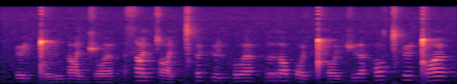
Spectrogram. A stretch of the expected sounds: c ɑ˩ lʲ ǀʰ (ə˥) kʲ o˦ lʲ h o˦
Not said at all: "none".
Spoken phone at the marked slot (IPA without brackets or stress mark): ə˥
